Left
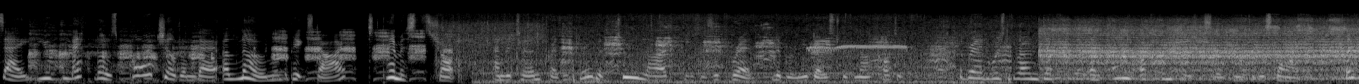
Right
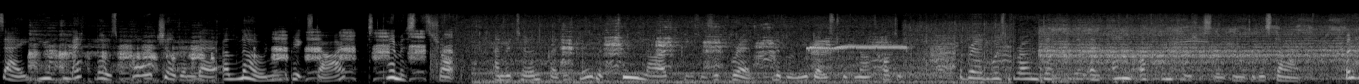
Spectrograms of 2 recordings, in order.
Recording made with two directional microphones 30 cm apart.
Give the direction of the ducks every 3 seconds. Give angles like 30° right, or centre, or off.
40° right, 30° right, 20° right, 10° left, 40° left.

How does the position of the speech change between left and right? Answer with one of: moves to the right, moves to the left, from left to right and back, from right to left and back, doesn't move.
doesn't move.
